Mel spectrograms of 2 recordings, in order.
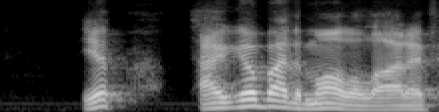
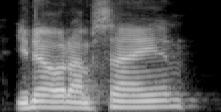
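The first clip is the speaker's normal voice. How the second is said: a quick Southern accent on request; exaggerated Southern accent; 6 semitones higher, 3 dB louder than usual. Shown as a demonstration. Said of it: "with exaggerated Southern accent".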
